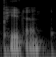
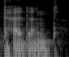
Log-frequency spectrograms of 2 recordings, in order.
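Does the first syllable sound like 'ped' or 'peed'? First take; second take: peed; ped. First: The first syllable sounds like 'peed'. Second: The first syllable sounds like 'ped'. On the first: "I'm pretty sure it's pedant" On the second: "I guess you could say pedant"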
